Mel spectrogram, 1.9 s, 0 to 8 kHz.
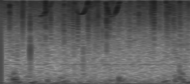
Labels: {"label": "biophony, dolphin", "recorder": "SoundTrap 500"}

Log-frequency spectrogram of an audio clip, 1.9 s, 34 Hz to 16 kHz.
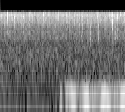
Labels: {"label": "biophony", "recorder": "SoundTrap 300"}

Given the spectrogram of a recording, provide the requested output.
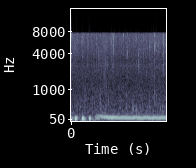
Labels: {"label": "biophony", "recorder": "SoundTrap 300"}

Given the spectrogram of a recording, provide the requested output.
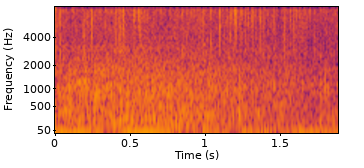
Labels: {"label": "biophony", "recorder": "SoundTrap 500"}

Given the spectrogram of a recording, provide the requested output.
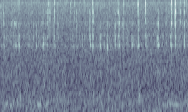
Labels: {"label": "ambient", "recorder": "HydroMoth"}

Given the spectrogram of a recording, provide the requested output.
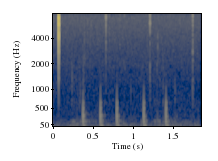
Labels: {"label": "biophony, knock", "recorder": "SoundTrap 300"}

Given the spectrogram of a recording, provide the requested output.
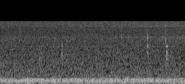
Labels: {"label": "anthrophony, boat engine", "recorder": "HydroMoth"}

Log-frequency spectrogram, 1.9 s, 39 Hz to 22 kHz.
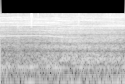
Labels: {"label": "anthrophony, boat engine", "recorder": "SoundTrap 500"}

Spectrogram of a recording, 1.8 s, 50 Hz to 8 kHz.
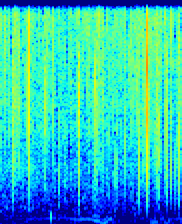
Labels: {"label": "biophony, cascading saw", "recorder": "SoundTrap 600 or HydroMoth"}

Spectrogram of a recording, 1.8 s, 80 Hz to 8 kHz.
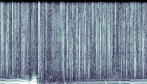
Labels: {"label": "biophony, cascading saw", "recorder": "SoundTrap 600 or HydroMoth"}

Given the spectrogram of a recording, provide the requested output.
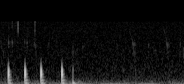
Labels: {"label": "biophony, knock", "recorder": "SoundTrap 300"}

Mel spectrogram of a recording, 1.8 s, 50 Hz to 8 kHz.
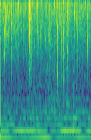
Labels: {"label": "biophony, midshipman", "recorder": "SoundTrap 500"}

